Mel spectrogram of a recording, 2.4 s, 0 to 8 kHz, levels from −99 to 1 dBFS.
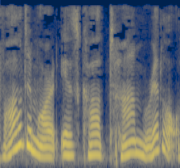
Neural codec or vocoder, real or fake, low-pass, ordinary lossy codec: none; real; 7.2 kHz; MP3, 32 kbps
